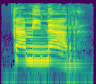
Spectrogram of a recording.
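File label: "caminar", Spanish, female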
